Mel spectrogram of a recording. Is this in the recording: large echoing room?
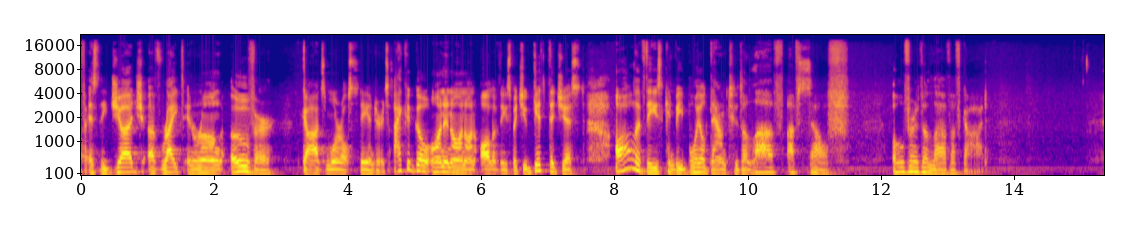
yes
